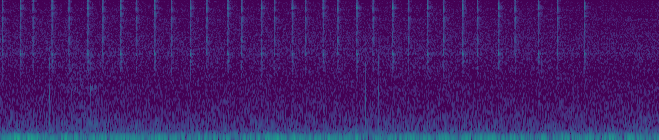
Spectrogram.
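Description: Rapid, regular, faint ticking, about six ticks a second, from a computer mouse's scroll wheel being turned to step an animation timeline frame by frame.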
